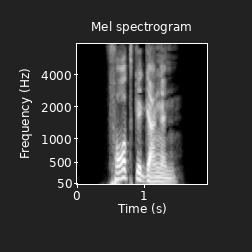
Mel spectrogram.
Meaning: past participle of fortgehen
- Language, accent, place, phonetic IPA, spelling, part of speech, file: German, Germany, Berlin, [ˈfɔʁtɡəˌɡaŋən], fortgegangen, verb, De-fortgegangen.ogg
